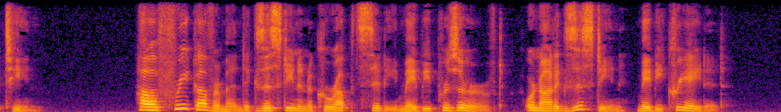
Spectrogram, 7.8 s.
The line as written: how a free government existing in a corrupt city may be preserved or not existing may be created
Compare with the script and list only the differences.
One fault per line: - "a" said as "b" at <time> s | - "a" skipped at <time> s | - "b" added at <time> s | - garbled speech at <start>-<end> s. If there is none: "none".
none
